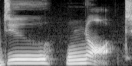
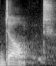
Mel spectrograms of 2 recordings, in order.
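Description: First: Said in the usual way. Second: "don't" as one syllable; contracted don't. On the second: Shown as a demonstration. Teacher demoing the linked sound. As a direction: fold "do not" into "don't". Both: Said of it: "กลายเป็น".

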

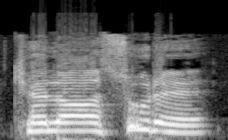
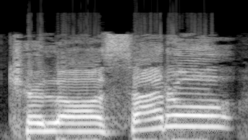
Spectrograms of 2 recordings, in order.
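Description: First: Slow Shirazi کلاسوره, ending in u-re; Shirazi accent. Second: Said in the usual way. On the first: Shown as a demonstration. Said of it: "حال شیرازیش". (کلاسوره آهسته با لهجهٔ شیرازی) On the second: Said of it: "فتحه شد او".

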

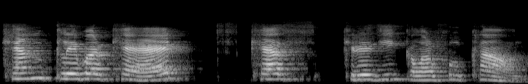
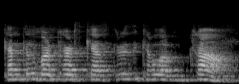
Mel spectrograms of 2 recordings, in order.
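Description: First: Slow, louder start with spaced-out words; slow first take. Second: Rapid tongue twister in one run; even faster. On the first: Teacher models the first tongue-twister round for students, slowly. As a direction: say the tongue twister slowly, pausing between chunks. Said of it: "প্রথমবার একটু ছলো". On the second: Teacher models the last tongue-twister round for students, rapidly. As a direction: rattle the tongue twister off without pausing. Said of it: "তারপর আবার আরো দ্রুত". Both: Shown as a demonstration.

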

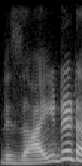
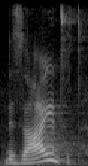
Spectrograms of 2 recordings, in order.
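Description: First: Decided said wrongly, loud with a hard "ded" ending. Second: Decided with a light clipped final d; correct decided. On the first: Teacher showing the mistake to avoid, loud. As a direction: stamp the wrong "Decided" with a heavy retroflex d. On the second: Teacher modelling the right ending for students. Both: Shown as a demonstration. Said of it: "Decided അല്ല".

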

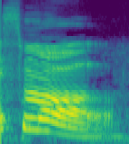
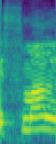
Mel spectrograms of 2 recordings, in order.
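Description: First: "स्मॉल" with a long rounded aw; correct pronunciation. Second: "स्मॉल" said as "ismaal", open aa; wrong pronunciation. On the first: Teacher gives the right reading, "स्मॉल" with long aw. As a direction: draw out "स्मॉल" with a rounded vowel. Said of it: "इसको हम पढ़ेंगे". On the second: Teacher shows what not to read, "स्मॉल" with open aa. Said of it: "नहीं पढ़ेंगे". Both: Shown as a demonstration.

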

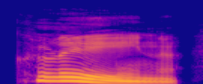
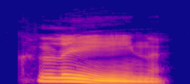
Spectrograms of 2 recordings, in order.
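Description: The two takes are said the same way.

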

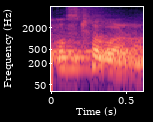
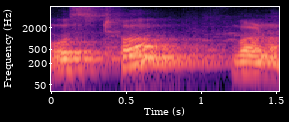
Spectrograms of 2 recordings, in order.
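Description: First: Said in the usual way. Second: ওষ্ঠ, a pause, then বর্ণ, said slowly for dictation; slow spaced repeat. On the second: Shown as a demonstration. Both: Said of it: "এটা বলা হয় কি?".

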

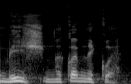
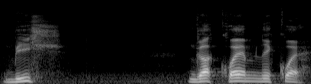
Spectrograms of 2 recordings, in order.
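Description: First: "Bish ngakwemnikwe" said smoothly in one breath, stress on bish; Ojibwe word. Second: "Bish" alone with a rise, then "ngakwemnikwe" slow and louder with a hard ng-g; slow Ojibwe word. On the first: Elder teaching young people the Ojibwe phrase, said smoothly. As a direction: model "Bish ngakwemnikwe" at a normal pace for the class. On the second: Elder slowly spelling out the Ojibwe phrase for the kids. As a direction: break "Bish ngakwemnikwe" into two slow parts for learners. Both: Shown as a demonstration. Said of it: "So, bish ngakwemnikwe, say it".

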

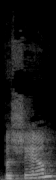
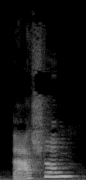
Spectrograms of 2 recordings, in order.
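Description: First: "Basham" as buh-SHAM, rising question; stress on second syllable. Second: "Basham" as BASH-um, questioning; stress on first syllable. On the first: Reader guessing at the author's last name, buh-SHAM. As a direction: try "Basham" with the weight on SHAM. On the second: Reader unsure of the author's last name, BASH-um. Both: Real, not acted. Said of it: "No idea how to pronounce".

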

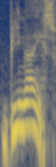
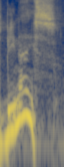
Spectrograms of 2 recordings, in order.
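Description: First: "Be nice" with a settled fall on "nice"; firm falling command. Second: "Be nice" with the voice lifting on "nice"; gentle rising command. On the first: Real, not acted. Preacher pressing the congregation to be nice, falling firmly. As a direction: state "Be nice" plainly, dropping firmly on "nice". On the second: Acted. Jesus telling people to be nice, with a lift on "nice". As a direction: quote "Be nice" with a light upward lift on "nice".

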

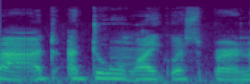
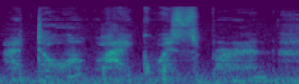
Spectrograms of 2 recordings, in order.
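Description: First: Said in the usual way. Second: Very soft unvoiced whisper. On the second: Shown as a demonstration. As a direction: hush it down to a breathy whisper. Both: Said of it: "Don't whisper".

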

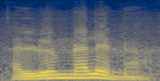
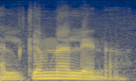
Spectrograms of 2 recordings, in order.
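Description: First: Says हलवे instead of हल्के, "halve"; हलवे with v sound, wrong word; slip of the tongue. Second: हल्के said clearly as "halke"; corrected word. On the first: (हल्के की जगह हलवे बोलना) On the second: (सुधारकर हल्के बोलना) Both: Real, not acted. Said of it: "हलवे में बता रहे हैं".

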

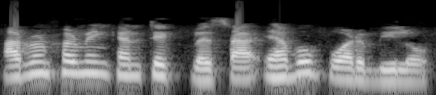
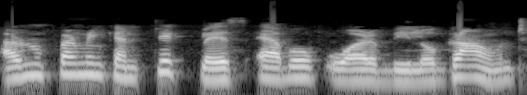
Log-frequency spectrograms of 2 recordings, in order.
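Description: First: Slow reading with above leaned on; stress on above. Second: Very slow, word by word reading; slow read-aloud. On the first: Teacher shows students the key word above, stressed and slow. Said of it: "above or below এই শব্দটাই". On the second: Teacher reads the IELTS sentence aloud to students, very slowly. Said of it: "আমি যদি এই সেন্টেন্সটাকে একটু পড়ি". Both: Shown as a demonstration.

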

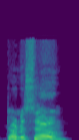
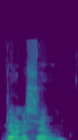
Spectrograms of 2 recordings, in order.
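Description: First: "assume" leaned on, falling at the end; stress on assume. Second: "Don't assume" dropped much softer and lower; soft repeat. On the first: Teaching her viewers, stressing "assume". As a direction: land the word "assume" as a warning. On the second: Telling viewers the lesson again, softly. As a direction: let "Don't assume" sink in quietly. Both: Shown as a demonstration. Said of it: "lesson one".

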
